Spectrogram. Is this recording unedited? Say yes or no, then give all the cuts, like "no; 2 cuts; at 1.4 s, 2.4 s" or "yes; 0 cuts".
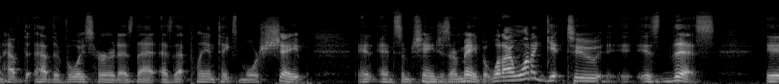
no; 1 cut; at 6.0 s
